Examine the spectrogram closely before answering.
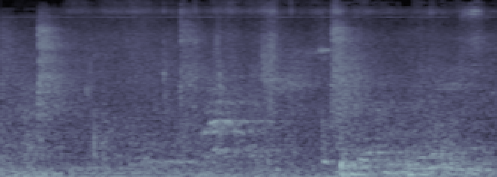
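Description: A man and a woman talk quietly at a distance in a large echoing hall.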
